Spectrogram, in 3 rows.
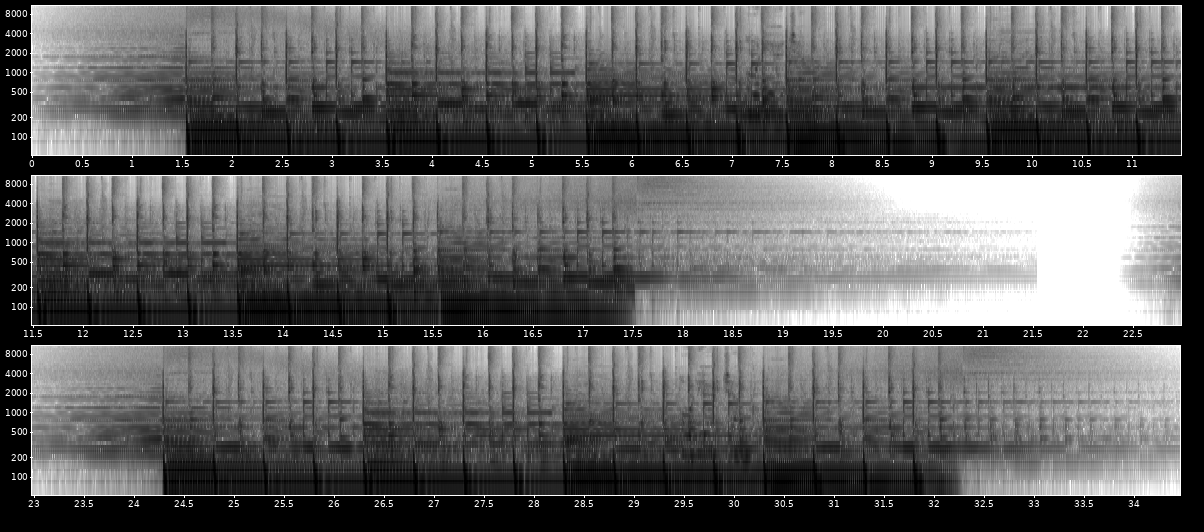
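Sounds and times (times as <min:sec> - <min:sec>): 
corporate intro logo music: 0:01.5 - 0:18.6, 0:24.3 - 0:33.7.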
